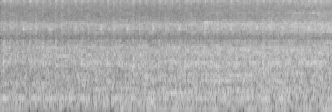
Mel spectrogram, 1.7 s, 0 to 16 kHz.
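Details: Nissan Almera petrol engine idling roughly with a stumbling misfire, dragging and low on power; cause suspected, not confirmed. A scanner power-balance test showed no change on cylinder 1 and a change on cylinder 2.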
